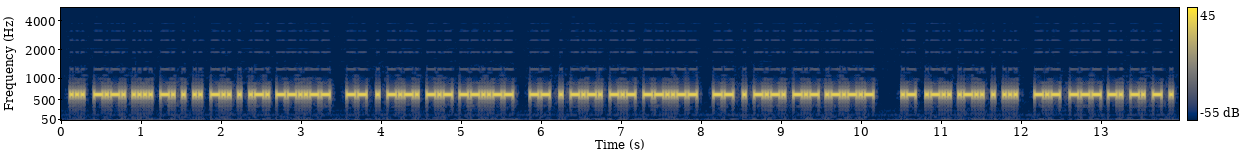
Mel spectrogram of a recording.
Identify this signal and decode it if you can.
Morse code, heard as a keyed tone, about 36 wpm, 630 Hz. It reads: SCHNEIDER, MECK, MECK, MECK. ALLES KONNTE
